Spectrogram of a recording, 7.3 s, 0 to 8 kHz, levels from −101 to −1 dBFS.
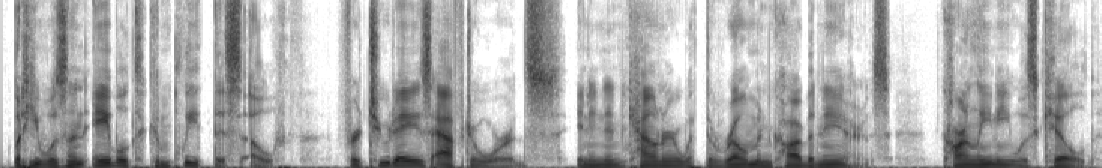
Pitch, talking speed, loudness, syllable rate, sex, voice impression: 100 Hz, 180 wpm, -21 LUFS, 5.5 syllables/s, male, masculine, adult-like, thick, tensed, powerful, slightly hard, clear, fluent, cool, intellectual, calm, mature, wild, lively, slightly strict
